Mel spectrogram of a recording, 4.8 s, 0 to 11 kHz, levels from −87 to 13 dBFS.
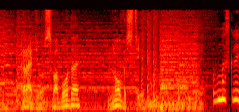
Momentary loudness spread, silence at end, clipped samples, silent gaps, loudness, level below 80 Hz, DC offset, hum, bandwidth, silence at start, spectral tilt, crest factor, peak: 10 LU; 0 s; under 0.1%; none; -26 LUFS; -40 dBFS; under 0.1%; none; 8.8 kHz; 0 s; -5 dB/octave; 16 dB; -10 dBFS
